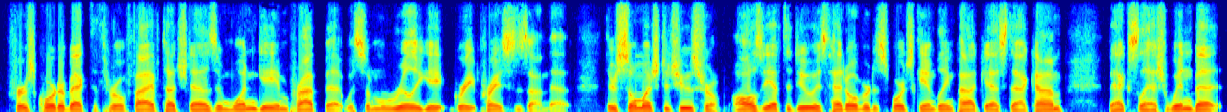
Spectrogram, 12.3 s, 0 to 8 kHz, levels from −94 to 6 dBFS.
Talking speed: 175 wpm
